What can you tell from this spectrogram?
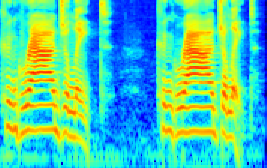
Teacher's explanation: the late at the end is a pure vowel. It's a secondary stress and it cannot be reduced to a schwa.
